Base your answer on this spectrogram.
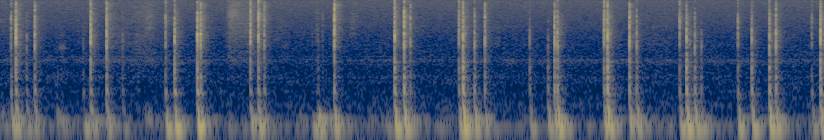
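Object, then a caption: Printed hardcover book board. Long nails and fingertips tap across the cover of a bare printed hardcover book, its dust jacket removed, lying solid and flat on wood. The taps are quick, irregular, dull low thuds with short bright clicks on top that die away almost at once.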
